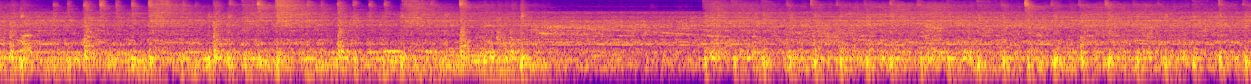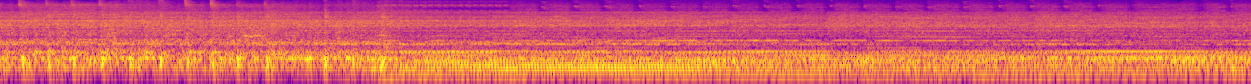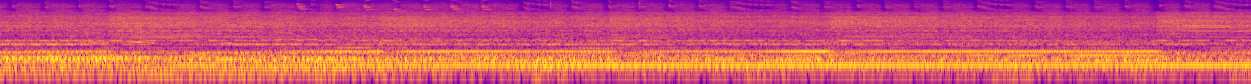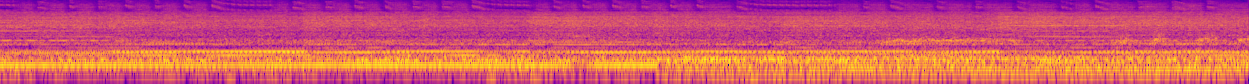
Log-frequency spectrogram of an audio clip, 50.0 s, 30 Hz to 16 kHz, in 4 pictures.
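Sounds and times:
rapid drumming: 0:00.0 - 0:05.8, 0:07.0 - 0:50.0
amplified feedback drone: 0:00.0 - 0:50.0
distorted guitar: 0:00.0 - 0:50.0.

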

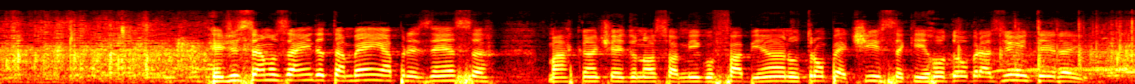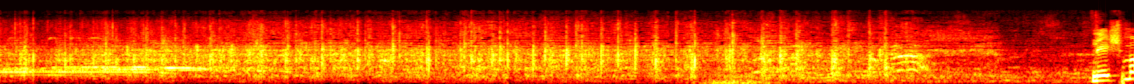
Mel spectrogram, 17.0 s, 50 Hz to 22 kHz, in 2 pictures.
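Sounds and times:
audience applauding: 0:00.0 - 0:01.6, 0:07.5 - 0:15.7.

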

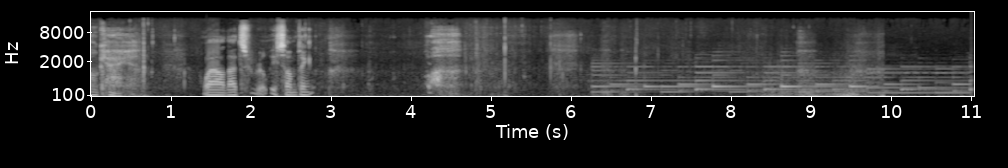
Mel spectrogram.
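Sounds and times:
wind rumbling on microphone: 0:00.0 - 0:11.0
sustained keyboard music: 0:06.3 - 0:11.0.

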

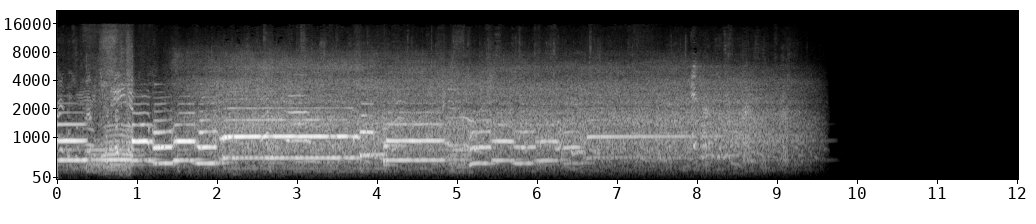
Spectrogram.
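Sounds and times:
wind band playing held note: 0:00.0 - 0:09.7.

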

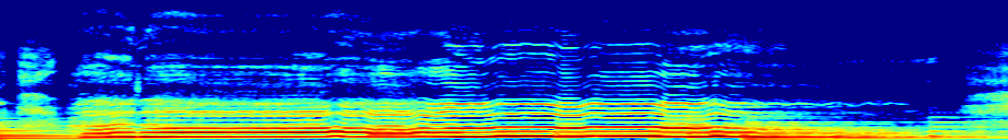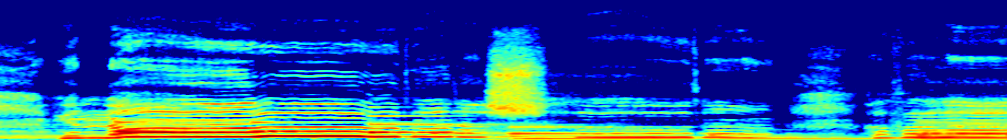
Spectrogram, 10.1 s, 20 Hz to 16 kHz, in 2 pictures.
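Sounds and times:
woman singing long wordless note: 0:00.0 - 0:10.0.

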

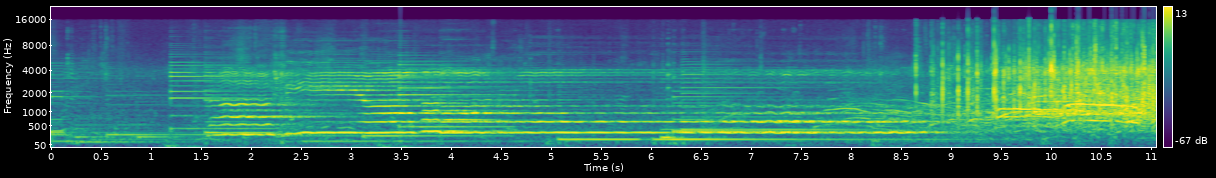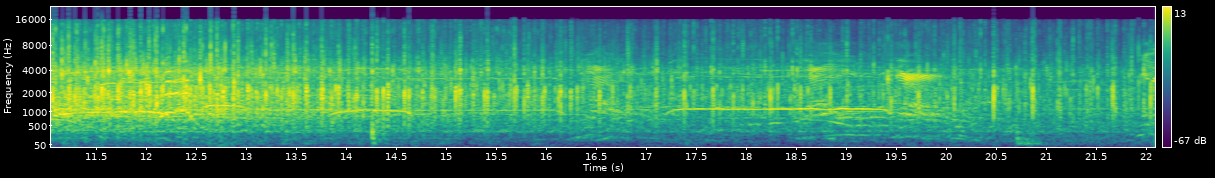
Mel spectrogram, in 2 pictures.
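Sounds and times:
crowd cheering and whooping: 0:07.8 - 0:22.0
crowd clapping: 0:08.6 - 0:22.0.

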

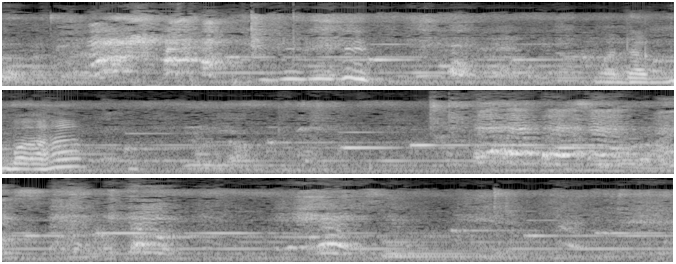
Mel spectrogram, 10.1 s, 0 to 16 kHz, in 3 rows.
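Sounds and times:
background music: 0:00.0 - 0:10.0
child laughing: 0:00.4 - 0:02.5, 0:05.6 - 0:08.6.

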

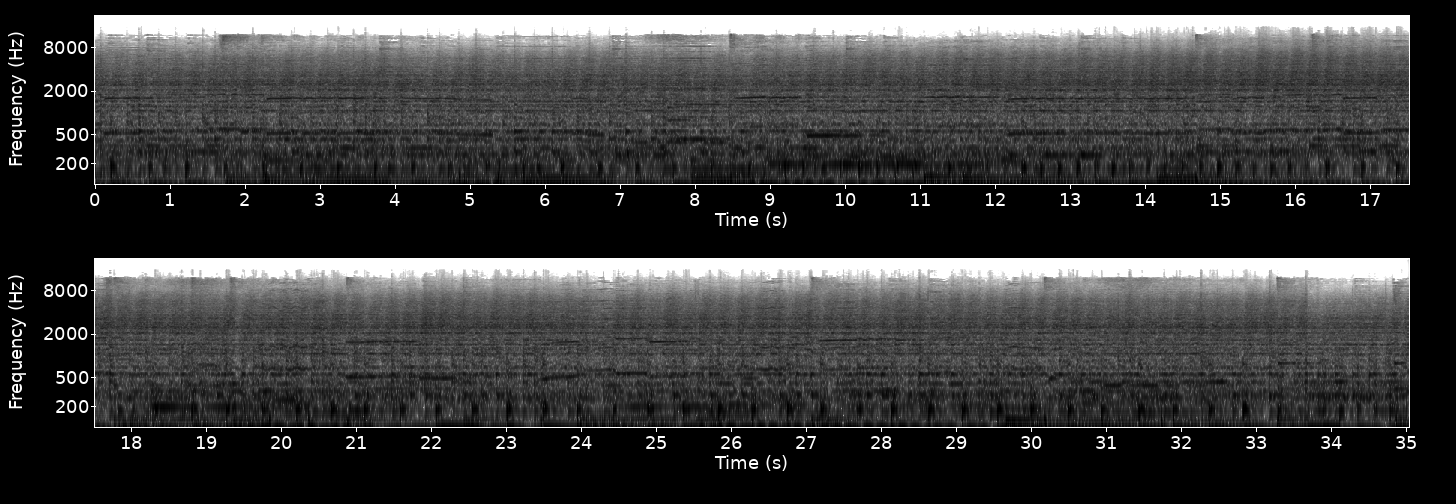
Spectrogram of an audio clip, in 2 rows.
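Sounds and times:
loud ritual music: 0:00.0 - 0:35.0.

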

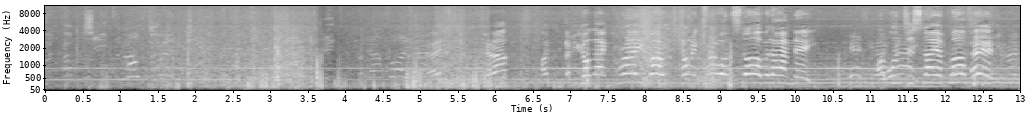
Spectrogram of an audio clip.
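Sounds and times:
faint crew voices: 0:00.0 - 0:13.0
water rushing past hull: 0:00.0 - 0:13.0
wind buffeting microphone: 0:00.0 - 0:13.0.

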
